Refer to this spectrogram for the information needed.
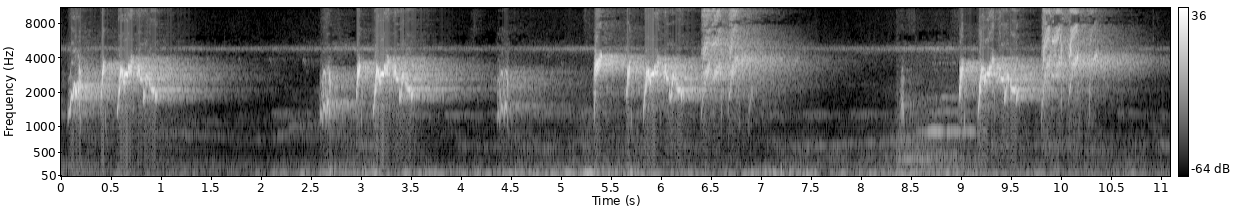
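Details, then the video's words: Red-whiskered bulbul singing, a recording meant to get caged birds excited or draw in wild birds; short liquid warbled phrases repeated every two to three seconds, some ending in buzzy flourishes, with faint low rumble beneath. "เสียงนกกรงหัวจุก สำหรับต่อ หรือ เปิดให้นกคึก เสียงเพราะๆ"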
